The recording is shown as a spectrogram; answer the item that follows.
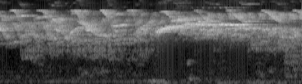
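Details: Male canaries chorusing to encourage breeding: a thick, continuous wash of overlapping high warbling with no clear gaps, several singers at once.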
